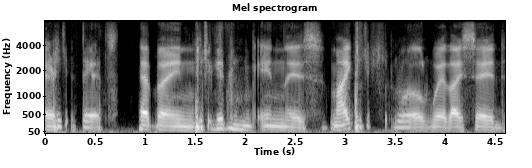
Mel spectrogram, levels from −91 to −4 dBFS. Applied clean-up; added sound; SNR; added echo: neural diffusion model UNIVERSE++.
